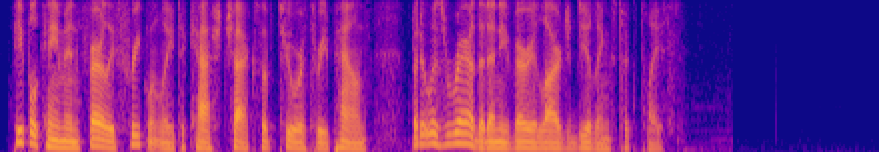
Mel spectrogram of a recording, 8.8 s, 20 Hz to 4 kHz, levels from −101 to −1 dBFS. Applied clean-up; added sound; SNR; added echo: none; none; none; none.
